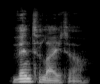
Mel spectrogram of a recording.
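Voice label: "ventilator", Australian English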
